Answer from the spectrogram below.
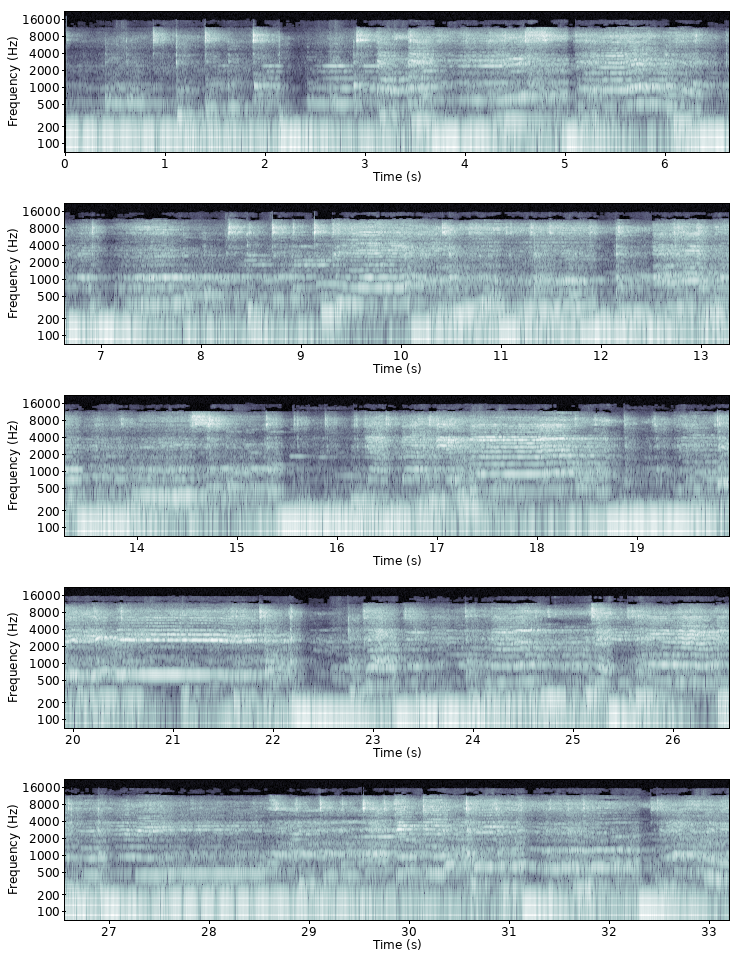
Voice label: Indonesian Press Conference; ATF 2019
